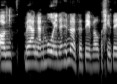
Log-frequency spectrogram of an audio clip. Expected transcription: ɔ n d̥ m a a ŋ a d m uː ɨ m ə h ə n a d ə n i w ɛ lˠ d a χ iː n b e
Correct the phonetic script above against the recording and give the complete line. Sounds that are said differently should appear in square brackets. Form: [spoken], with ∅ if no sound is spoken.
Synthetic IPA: ɔ n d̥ m a a ŋ a [n] m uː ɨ [n] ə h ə n a d ə [d] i [v] ɛ lˠ d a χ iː n [d] e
